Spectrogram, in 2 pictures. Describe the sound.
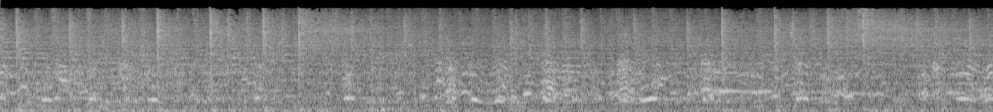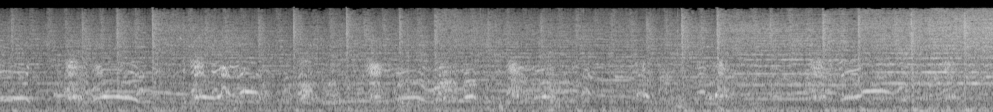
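A chorus of many sled dogs barking, yipping and whining together, a dense, continuous outdoor din with overlapping voices, steady throughout.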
